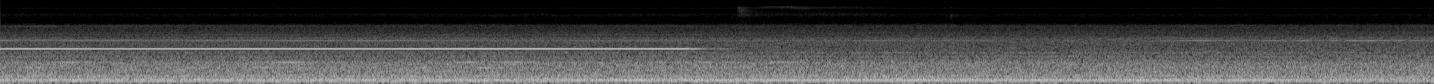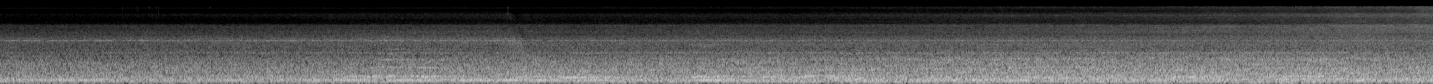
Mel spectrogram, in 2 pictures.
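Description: E7 series Shinkansen train at a platform: a steady mechanical hum and rush. For about the first seven seconds a steady high-pitched warning tone sounds as the doors and platform gates close. In the second half the train's running sound changes as it starts pulling out of the station.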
